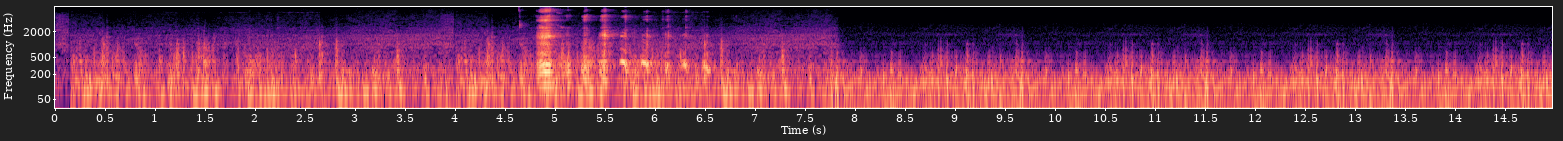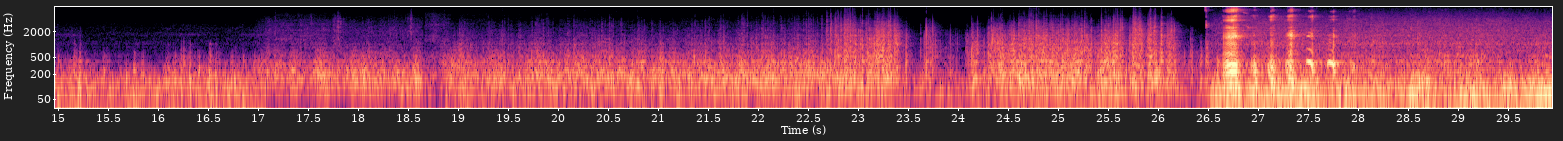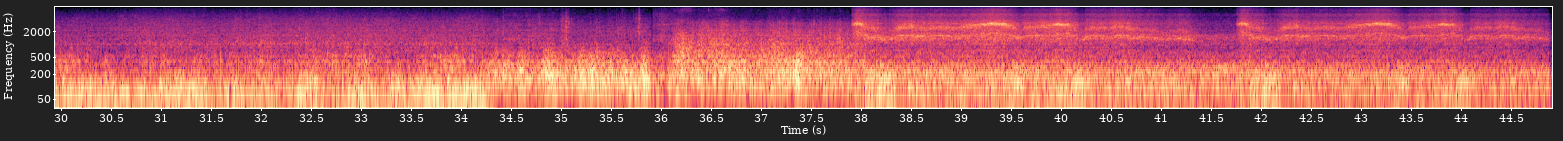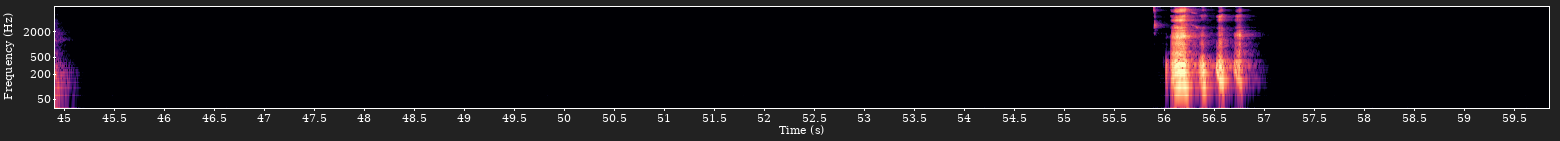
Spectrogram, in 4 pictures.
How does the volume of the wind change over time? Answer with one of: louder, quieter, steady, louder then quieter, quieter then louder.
louder.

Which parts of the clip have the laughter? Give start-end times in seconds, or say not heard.
4.6-6.8, 26.4-28.0, 55.9-56.8.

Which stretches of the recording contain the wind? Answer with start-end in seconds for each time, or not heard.
0.0-44.9.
